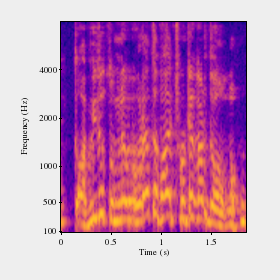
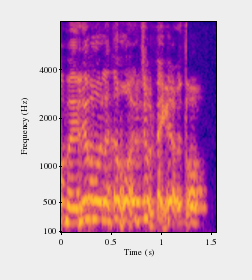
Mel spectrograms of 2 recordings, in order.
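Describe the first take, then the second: First: Said in the usual way. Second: Repeating बोला था बाल छोटे कर दो through a real laugh; laughing while quoting his own words back, a little incredulous. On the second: Real, not acted. To the furious barber, laughing at the mix-up, through giggles. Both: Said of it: "और मेरे को हंसी आ रही".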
